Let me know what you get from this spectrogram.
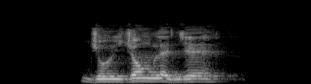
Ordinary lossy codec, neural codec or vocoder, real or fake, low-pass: MP3, 32 kbps; none; real; 7.2 kHz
